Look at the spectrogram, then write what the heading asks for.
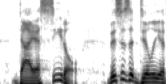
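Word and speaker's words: diacetyl: according to the dictionary in Wikipedia it's actually pronounced dietal this is a Dilly of a pickle I wish I were arrogant enough to call people wrong for pronouncing it dial but uh who wants to be that guy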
